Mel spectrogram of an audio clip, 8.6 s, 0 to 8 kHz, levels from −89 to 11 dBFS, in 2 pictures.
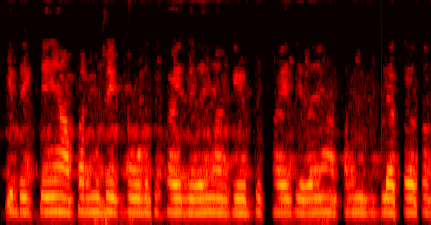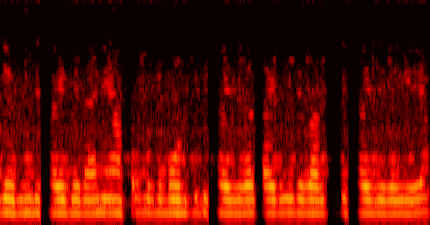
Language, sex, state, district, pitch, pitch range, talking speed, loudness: Hindi, female, Uttar Pradesh, Jalaun, 180 Hz, 180-185 Hz, 315 wpm, -34 LUFS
